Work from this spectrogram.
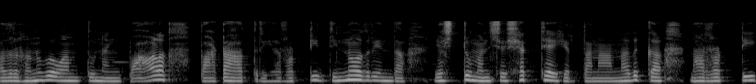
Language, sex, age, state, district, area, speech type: Kannada, female, 30-45, Karnataka, Koppal, rural, spontaneous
